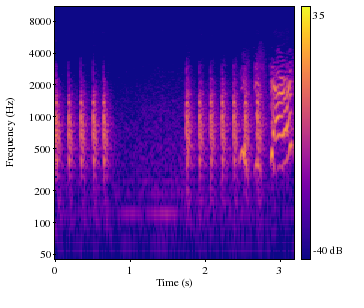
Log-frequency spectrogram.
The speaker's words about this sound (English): Oh, hurry. I can't open the door. It's locked. Well, knock on it. Knock. Yes, Miss.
